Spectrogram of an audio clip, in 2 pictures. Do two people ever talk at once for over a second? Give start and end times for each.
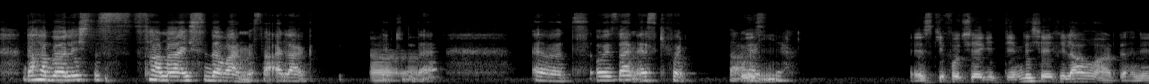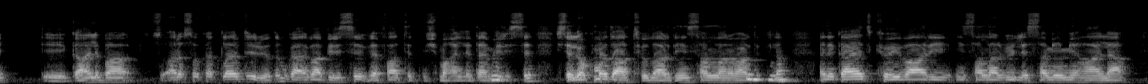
none

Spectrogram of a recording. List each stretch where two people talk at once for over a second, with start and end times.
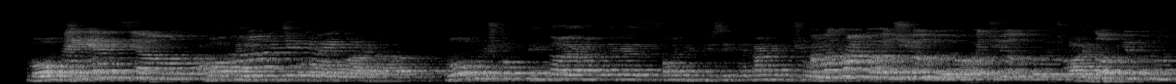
2.2-3.5

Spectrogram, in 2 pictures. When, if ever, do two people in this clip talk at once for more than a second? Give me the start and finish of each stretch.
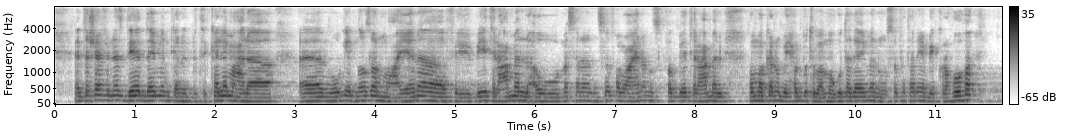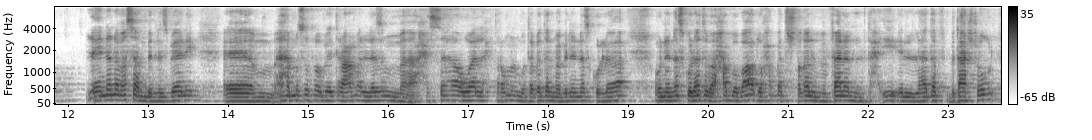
none

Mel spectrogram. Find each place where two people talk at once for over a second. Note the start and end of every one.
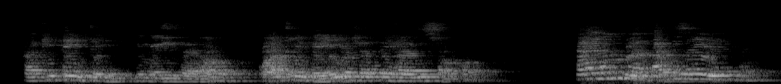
none

